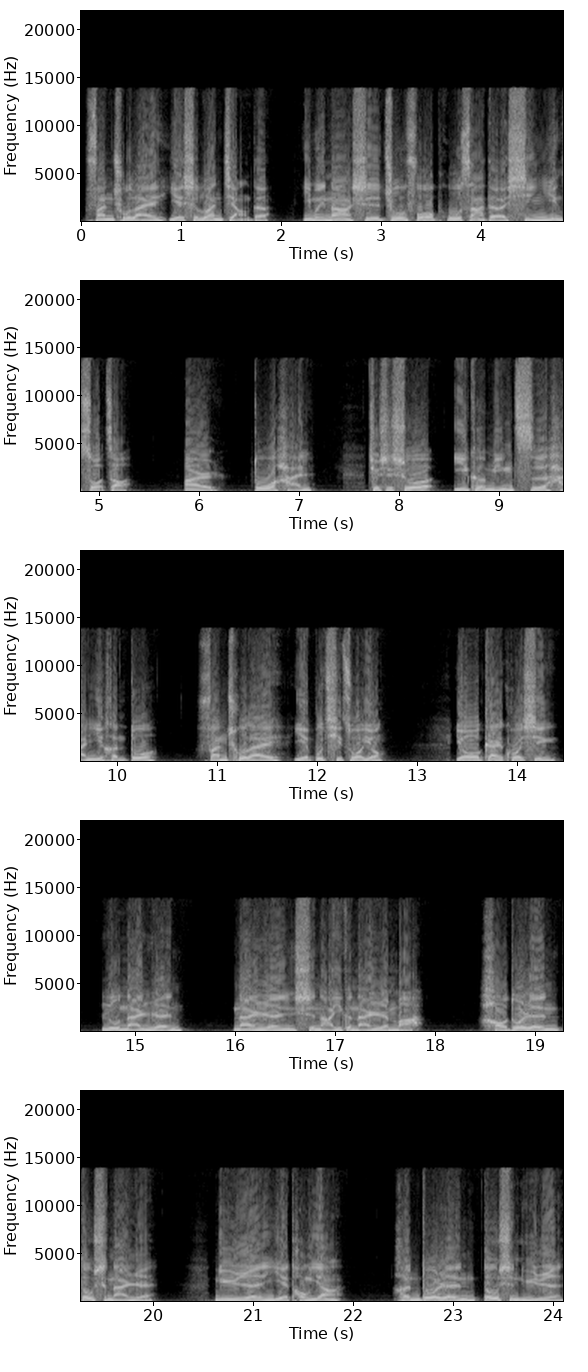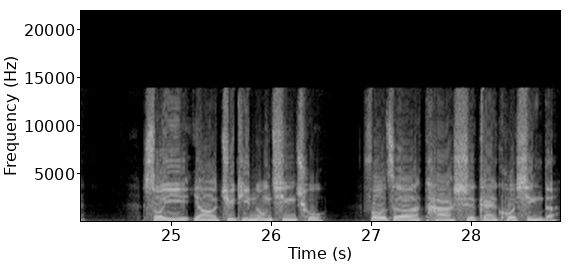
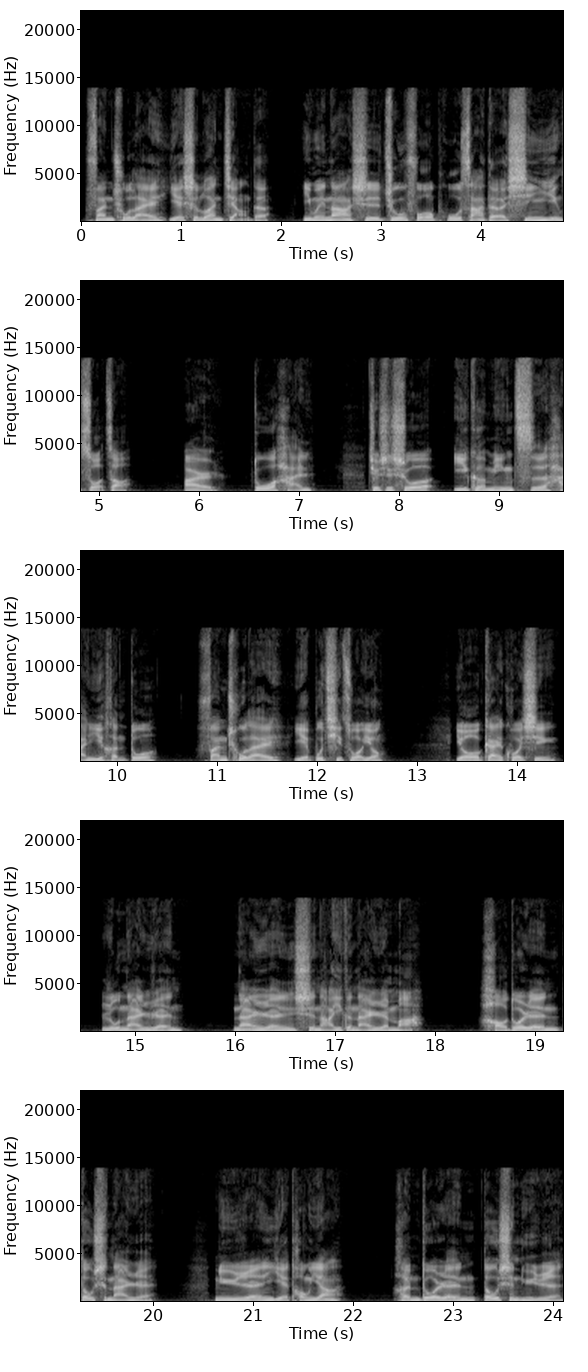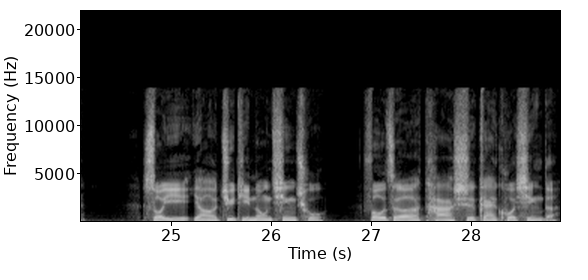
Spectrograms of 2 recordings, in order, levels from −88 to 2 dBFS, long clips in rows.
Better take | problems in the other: second | distortion; heavy; 20% of the sound clipped

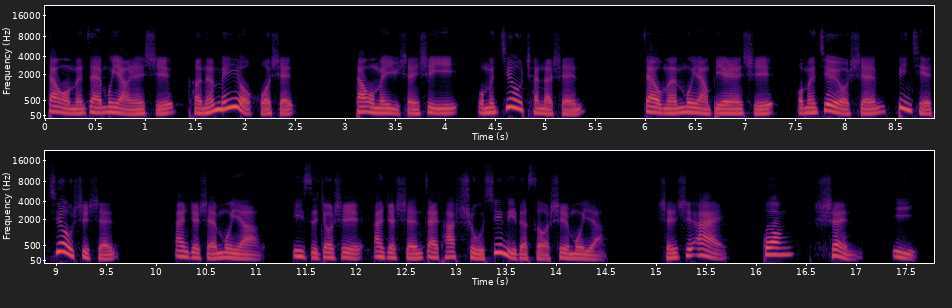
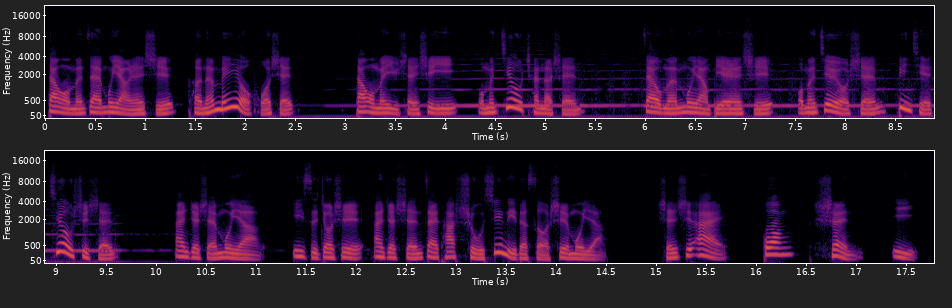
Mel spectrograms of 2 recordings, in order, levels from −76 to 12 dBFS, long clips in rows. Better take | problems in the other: first | alarm; noticeable; from 2 to 9.5 s; peak 7 dB below the speech

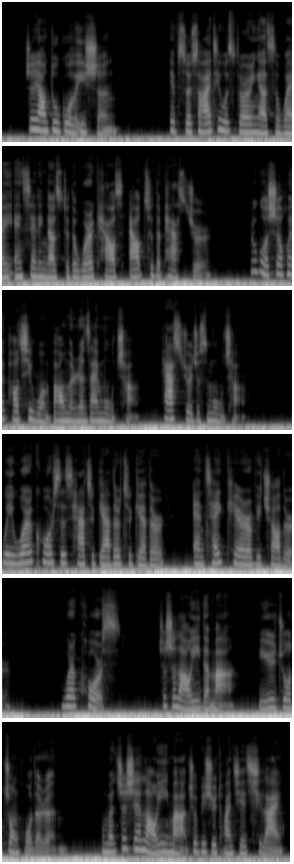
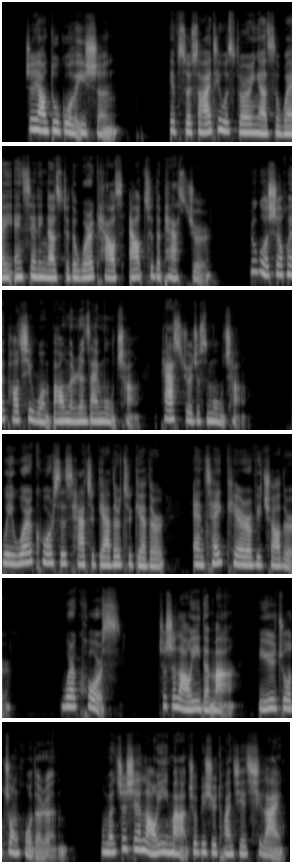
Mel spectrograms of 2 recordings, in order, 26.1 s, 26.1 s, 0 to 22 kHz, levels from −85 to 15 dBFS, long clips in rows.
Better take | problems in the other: second | low rumble; noticeable; throughout; 15 dB below the speech

